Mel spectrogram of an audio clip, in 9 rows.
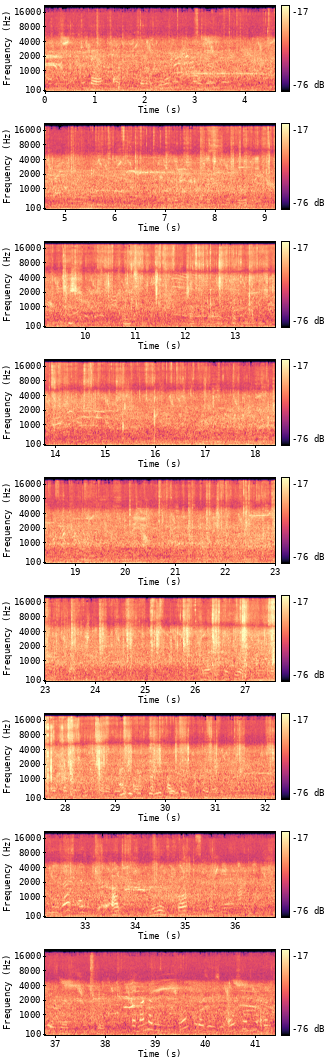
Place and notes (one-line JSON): {"title": "Lohmühlenstr. - Ufer / river bank", "date": "2010-06-27 20:00:00", "description": "lohmühlenstr., riverside, landwehrkanal and teltowkanal meet here. former berlin wall area. warm summer sunday evening, steps, people talking. (binaural recording, use headphones)", "latitude": "52.49", "longitude": "13.44", "altitude": "35", "timezone": "Europe/Berlin"}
